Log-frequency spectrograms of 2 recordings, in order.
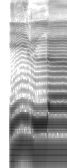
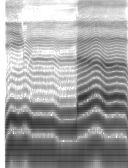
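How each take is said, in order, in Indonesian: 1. Bunyi ll pendek dan agak tidak jelas. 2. Bunyi ll ditahan panjang dan jelas. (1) "ada sikit je tak jelas" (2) "bagi jelas kita punya syaddah"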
